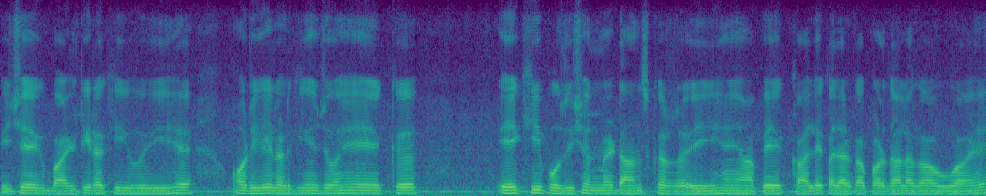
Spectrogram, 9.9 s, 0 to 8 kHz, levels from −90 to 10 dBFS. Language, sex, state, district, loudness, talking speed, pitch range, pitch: Hindi, male, Bihar, Saharsa, -17 LUFS, 180 wpm, 110-120 Hz, 115 Hz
